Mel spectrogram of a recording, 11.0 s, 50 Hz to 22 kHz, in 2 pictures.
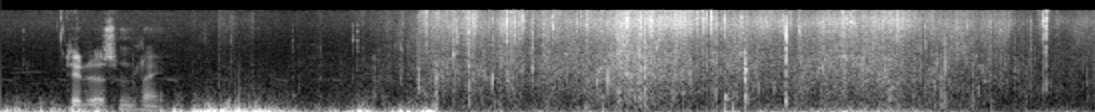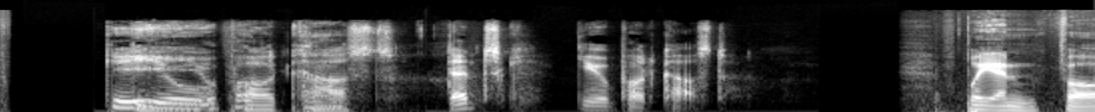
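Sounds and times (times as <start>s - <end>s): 
wind buffeting a microphone outdoors: 0.0s - 5.4s
speech: 0.4s - 1.3s, 6.0s - 9.2s, 10.0s - 10.9s
faint rustling and scuffs: 2.0s - 5.6s.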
